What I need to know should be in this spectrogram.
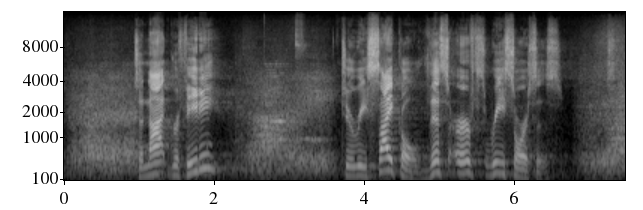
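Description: An elderly man speaks loudly and with animation through a microphone in a large echoing hall.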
